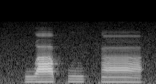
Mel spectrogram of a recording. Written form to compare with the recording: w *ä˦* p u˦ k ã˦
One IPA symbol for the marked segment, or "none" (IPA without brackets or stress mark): ä˦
